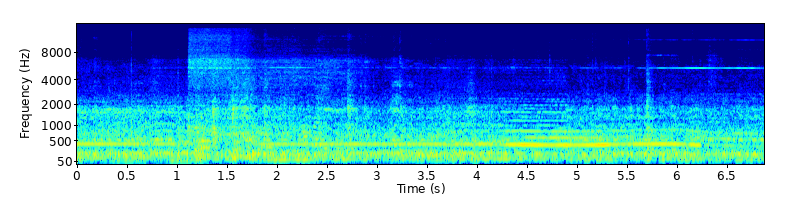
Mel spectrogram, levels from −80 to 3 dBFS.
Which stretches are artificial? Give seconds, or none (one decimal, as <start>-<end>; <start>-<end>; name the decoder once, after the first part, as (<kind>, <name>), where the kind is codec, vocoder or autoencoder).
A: 0.7-1.8 (autoencoder, DAC-VAE); 3.7-4.9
